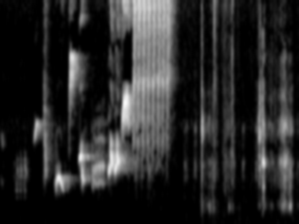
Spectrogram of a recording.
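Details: Recently arrived common nightingale in song: short whistled slurs and bubbling notes build into a loud, high, buzzy rattle lasting about half a second, followed by scattered softer clicks and chips.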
